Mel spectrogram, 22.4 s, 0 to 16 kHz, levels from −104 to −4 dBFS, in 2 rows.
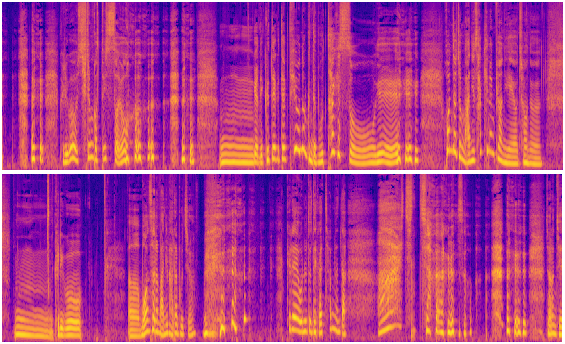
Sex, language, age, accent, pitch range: female, Korean, 40-59, native, 175-250 Hz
